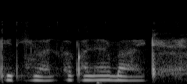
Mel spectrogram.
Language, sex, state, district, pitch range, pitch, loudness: Hindi, female, Uttar Pradesh, Budaun, 190-200 Hz, 195 Hz, -35 LUFS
